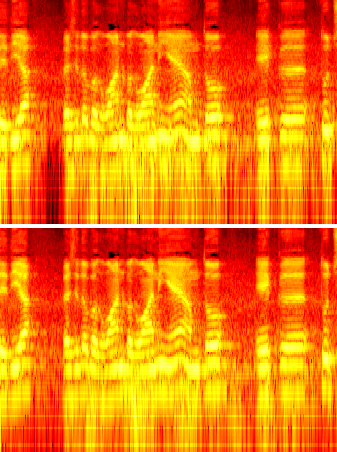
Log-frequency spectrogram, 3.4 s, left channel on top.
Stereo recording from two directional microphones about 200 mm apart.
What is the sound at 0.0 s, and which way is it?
A man's voice, 10° left (ahead or behind).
